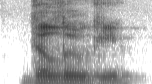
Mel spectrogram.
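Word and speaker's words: Dlugy: Dluggy. All right. Thank you. I'll try to pronounce it properly from now on.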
